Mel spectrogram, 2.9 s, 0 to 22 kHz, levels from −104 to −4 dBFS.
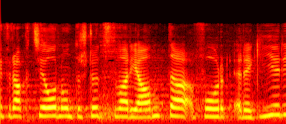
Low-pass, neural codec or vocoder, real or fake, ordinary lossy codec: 9.9 kHz; none; real; none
